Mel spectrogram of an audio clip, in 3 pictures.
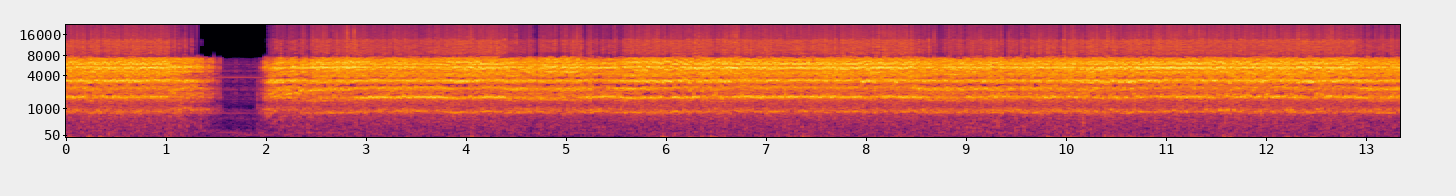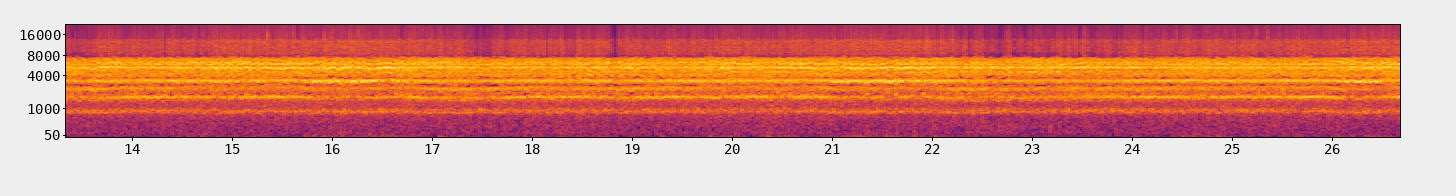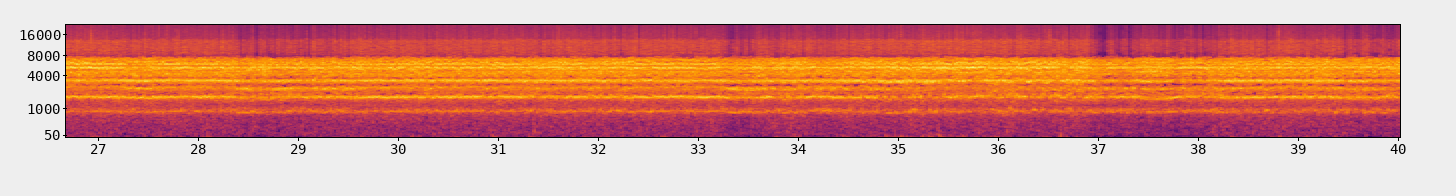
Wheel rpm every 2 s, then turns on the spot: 140, 160, 220, 230, 230, 220, 230, 230, 220, 230, 220, 220, 230, 230, 230, 230, 230, 220, 230, 230.
none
